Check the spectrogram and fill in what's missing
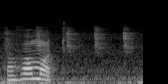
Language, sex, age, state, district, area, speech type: Assamese, female, 45-60, Assam, Tinsukia, rural, read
